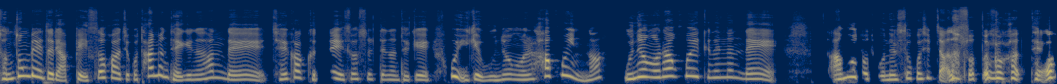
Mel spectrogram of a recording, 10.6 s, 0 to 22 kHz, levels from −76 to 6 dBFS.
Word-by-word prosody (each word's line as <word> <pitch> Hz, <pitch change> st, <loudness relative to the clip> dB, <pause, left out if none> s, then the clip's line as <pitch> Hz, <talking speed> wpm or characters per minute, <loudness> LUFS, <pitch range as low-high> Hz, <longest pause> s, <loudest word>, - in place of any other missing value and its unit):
전통배들이 270 Hz, -, +3 dB
앞에 170 Hz, -, -1 dB
있어 300 Hz, -, +1 dB
가지고 230 Hz, -7 st, -2 dB
타면 390 Hz, -, +2 dB
되기는 215 Hz, -, -2 dB
하는데 220 Hz, -9 st, -2 dB
제가 250 Hz, +6 st, -2 dB
그때 265 Hz, +2 st, -4 dB
있었을 240 Hz, +1 st, -5 dB
때는 215 Hz, -3 st, -6 dB
되게 200 Hz, 0 st, -2 dB, 0.2 s
'어 370 Hz, -, +7 dB
이게 215 Hz, -, -1 dB
운영을 215 Hz, +5 st, -3 dB
하고 380 Hz, -, +3 dB
있나?' 255 Hz, -, -2 dB, 0.2 s
운영을 320 Hz, +6 st, +4 dB
하고 370 Hz, +1 st, +3 dB
있긴 325 Hz, -4 st, -2 dB
했는데 255 Hz, -9 st, -2 dB, 0.5 s
아무도 275 Hz, +2 st, +2 dB
돈을 215 Hz, +2 st, -1 dB
쓰고 265 Hz, +2 st, -2 dB
싶지 280 Hz, +1 st, -3 dB
않았었던 250 Hz, +1 st, +2 dB
것 280 Hz, -, +6 dB
같아요. 250 Hz, -5 st, 0 dB
250 Hz, 385 characters per minute, -20 LUFS, 220-315 Hz, 0.5 s, 어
